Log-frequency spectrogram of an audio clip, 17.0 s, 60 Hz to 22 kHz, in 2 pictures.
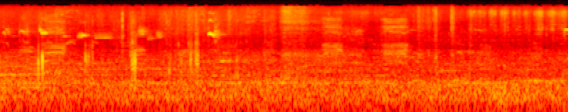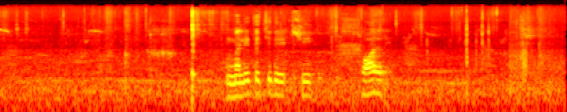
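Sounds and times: crows cawing: 0.4 - 1.4, 4.8 - 6.3, 13.6 - 14.4.

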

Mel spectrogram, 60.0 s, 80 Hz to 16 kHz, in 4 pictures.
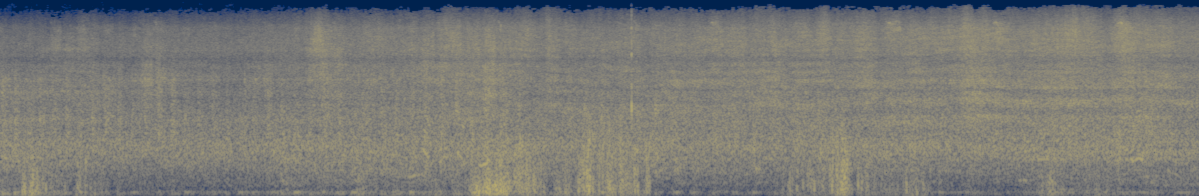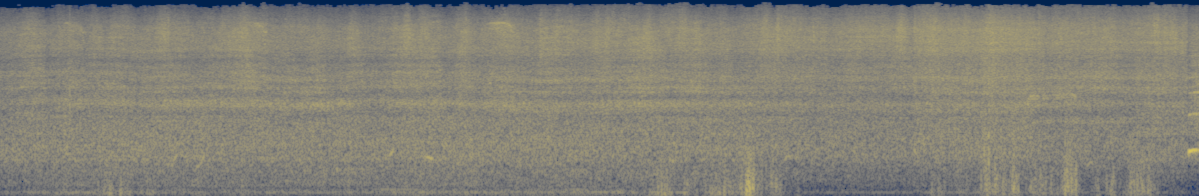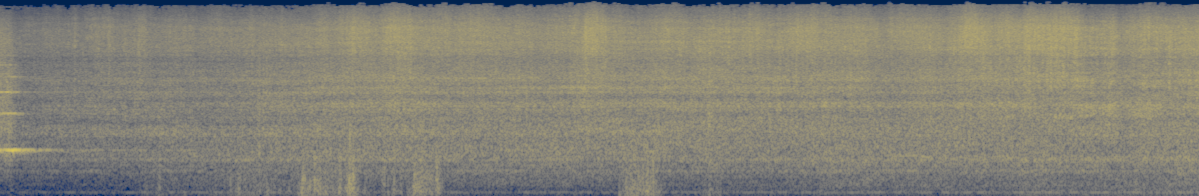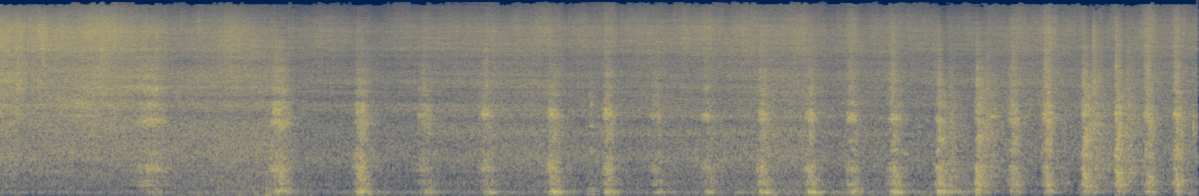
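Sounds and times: steam hissing: 0.0 - 59.9
steam whistle blast: 29.8 - 31.0
locomotive exhaust beats: 49.4 - 59.9.

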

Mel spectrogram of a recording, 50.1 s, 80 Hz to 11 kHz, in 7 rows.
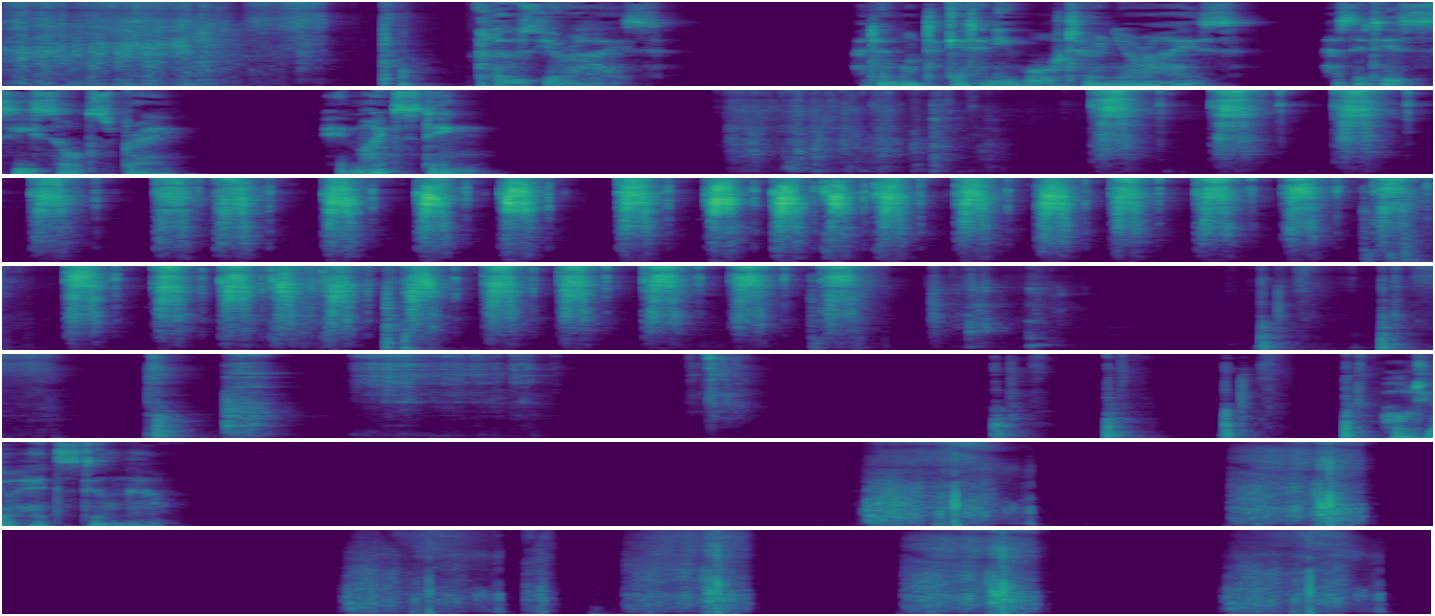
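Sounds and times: spray bottle squirts: 12.6 - 25.9.

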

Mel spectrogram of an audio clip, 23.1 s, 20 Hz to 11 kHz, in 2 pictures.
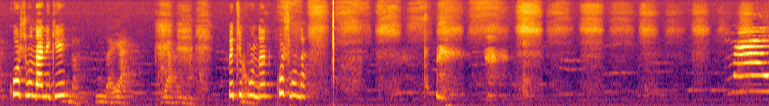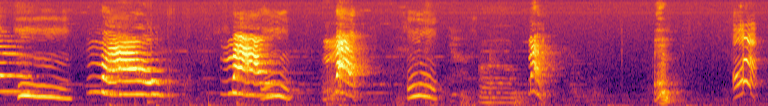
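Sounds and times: baby breathy huffs: 4.5 - 11.0.

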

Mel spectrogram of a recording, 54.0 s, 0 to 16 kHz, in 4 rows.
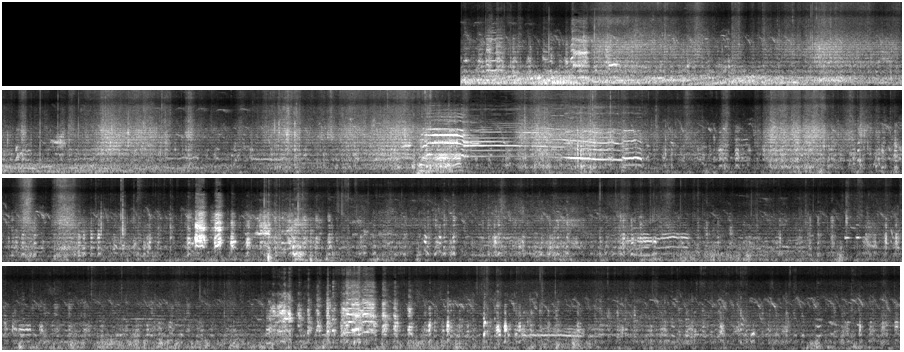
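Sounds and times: chickens clucking: 6.9 - 53.9
chicken long falling call: 19.5 - 23.2.

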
